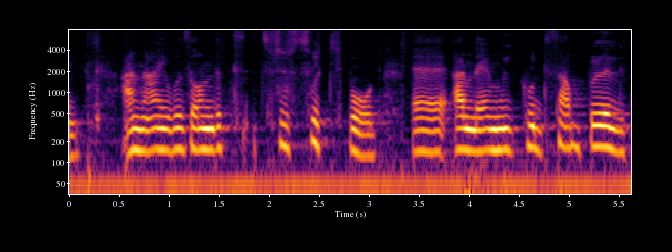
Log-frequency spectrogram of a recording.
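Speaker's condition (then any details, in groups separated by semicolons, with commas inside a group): Cerebral palsy; cannot pronounce condition name correctly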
